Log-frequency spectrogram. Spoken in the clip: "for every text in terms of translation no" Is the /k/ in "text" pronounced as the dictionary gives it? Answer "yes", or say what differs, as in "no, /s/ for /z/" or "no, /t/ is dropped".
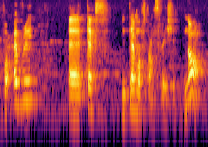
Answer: yes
